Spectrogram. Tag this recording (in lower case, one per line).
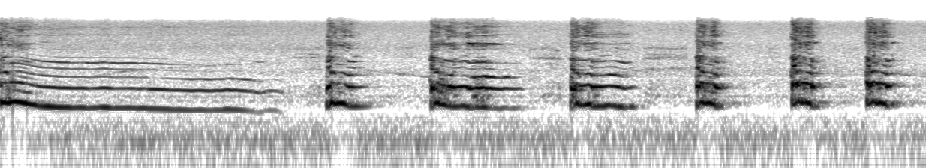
dog baying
